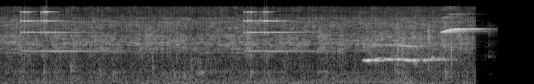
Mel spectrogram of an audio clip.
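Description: A bicycle bell rings twice in quick succession, then rings twice again about two seconds later, over a steady hiss. Near the end come a couple of short whistle-like tones, one of them rising, and the sound then cuts off abruptly.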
